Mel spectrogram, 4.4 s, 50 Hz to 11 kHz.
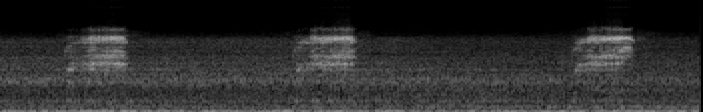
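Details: Owl at night, 28 January 2015, male delivering a mouse to his mate: three raspy, squeaky calls, each about a third of a second long, repeated roughly every one and a half seconds, with a low hum underneath.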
